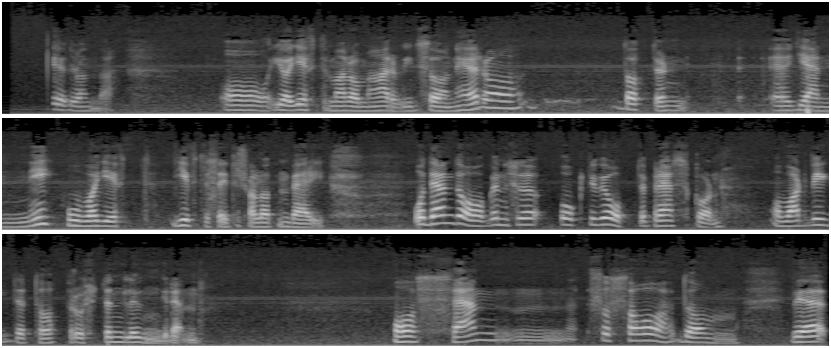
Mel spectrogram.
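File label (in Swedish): Köla Värmland, Svenska sagor, dialekter; Folkminnen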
